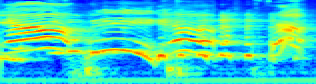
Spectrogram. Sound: vocalizes

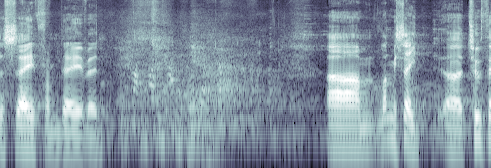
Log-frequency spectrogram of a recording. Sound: laughing

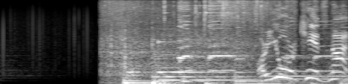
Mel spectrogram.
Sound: cereal pours into bowl SFX

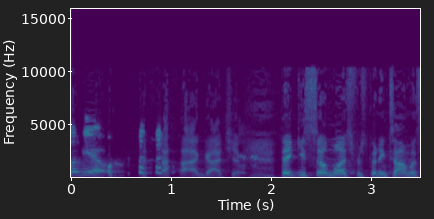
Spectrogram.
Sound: laughing

